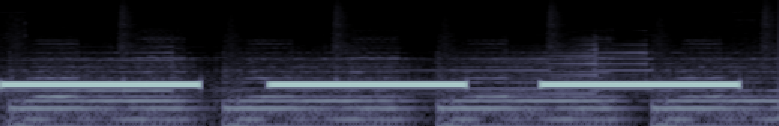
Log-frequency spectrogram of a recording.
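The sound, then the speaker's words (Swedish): A phone ringback tone from a repeat call to a woman sounds in long steady beeps, three repeating rings with short pauses between, over a low hum, and nobody picks up. “Jag ringer henne igen.”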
